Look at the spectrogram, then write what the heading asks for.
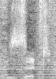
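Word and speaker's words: ZZT: be a death sentence the fact that it is not an acronym also confirms that the correct pronunciation really is zit Eugene hopefully now we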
